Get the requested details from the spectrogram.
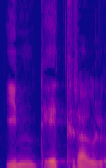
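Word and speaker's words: debt: 근데 여기서 전 설명해 놓은 단어가 owing money는 돈을 빚진 이런 뜻이고 in debt라고 읽어야 돼요. 이걸 in debt라고 읽으면 안 돼.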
